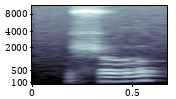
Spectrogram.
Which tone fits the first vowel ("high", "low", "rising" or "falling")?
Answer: rising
